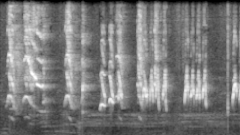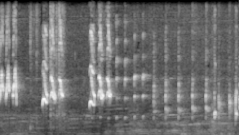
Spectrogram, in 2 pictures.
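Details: Long-tailed shrike in full, lively song with rough fill notes and rapid rolled bursts: loud, high chattering phrases in quick succession, some sliding and trilled, separated by short pauses, with a faint low hum beneath.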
